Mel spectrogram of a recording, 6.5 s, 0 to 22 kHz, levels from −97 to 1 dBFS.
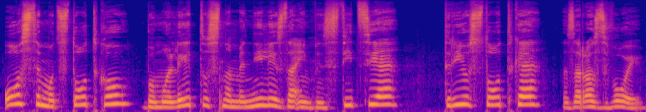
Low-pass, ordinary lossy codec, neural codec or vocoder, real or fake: none; none; none; real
